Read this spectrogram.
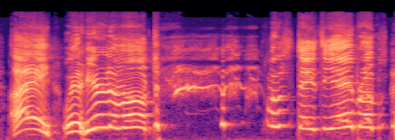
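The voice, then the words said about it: Put-on Scottish accent. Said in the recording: “they all have a Scottish accent”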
